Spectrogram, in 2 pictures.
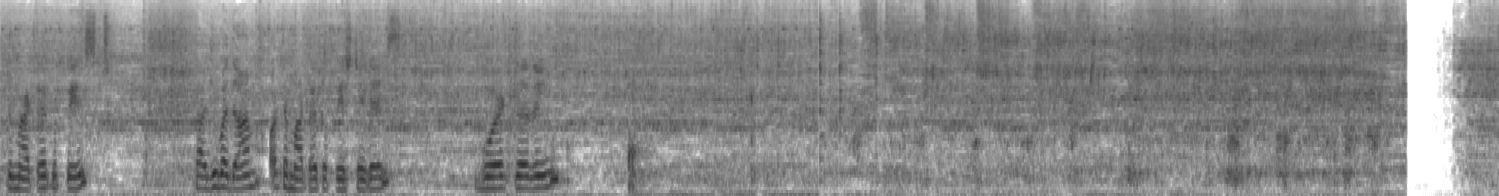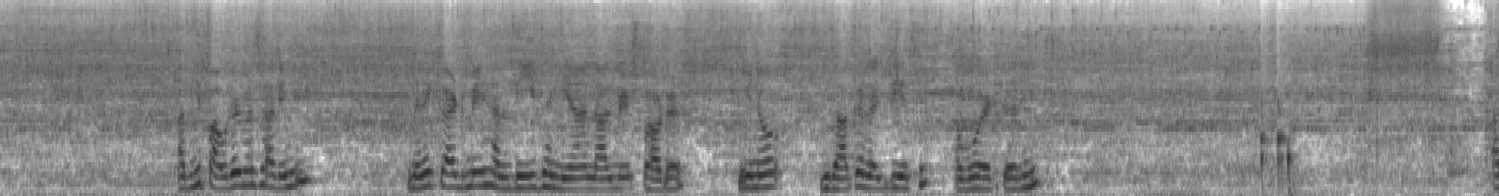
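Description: Oil sizzles and crackles steadily in a hot pot.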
